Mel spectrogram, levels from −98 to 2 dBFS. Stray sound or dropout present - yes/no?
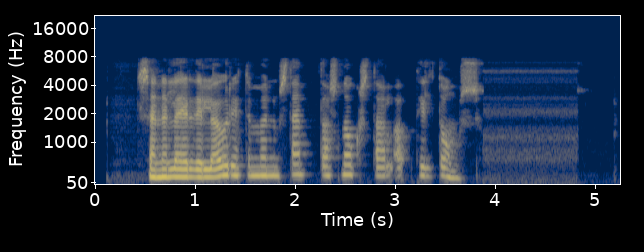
no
